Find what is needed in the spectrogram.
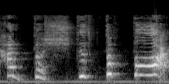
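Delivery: goofy, silly, very high funny voice. Telling a story about Bill coming around the trees: imitating Bill's funny voice. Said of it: "one of his really funny, funny voices".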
